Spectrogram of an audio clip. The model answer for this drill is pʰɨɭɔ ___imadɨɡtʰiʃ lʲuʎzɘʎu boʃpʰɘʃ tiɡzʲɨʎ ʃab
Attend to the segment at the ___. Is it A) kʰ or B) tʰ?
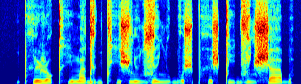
A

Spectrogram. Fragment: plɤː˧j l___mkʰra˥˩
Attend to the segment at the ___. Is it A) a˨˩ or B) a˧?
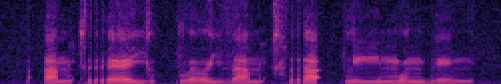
B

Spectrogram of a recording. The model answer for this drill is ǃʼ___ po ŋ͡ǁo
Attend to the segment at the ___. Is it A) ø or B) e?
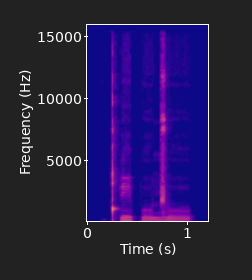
B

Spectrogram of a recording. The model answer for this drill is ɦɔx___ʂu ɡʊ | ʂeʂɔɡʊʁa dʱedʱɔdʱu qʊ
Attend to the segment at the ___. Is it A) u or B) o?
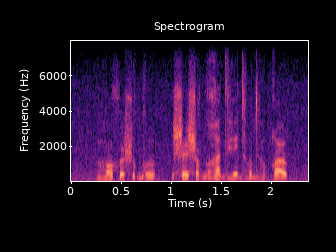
B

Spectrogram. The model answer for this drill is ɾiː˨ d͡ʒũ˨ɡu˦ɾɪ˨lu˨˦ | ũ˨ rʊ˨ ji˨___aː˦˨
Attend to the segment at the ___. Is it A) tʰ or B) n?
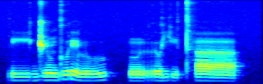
A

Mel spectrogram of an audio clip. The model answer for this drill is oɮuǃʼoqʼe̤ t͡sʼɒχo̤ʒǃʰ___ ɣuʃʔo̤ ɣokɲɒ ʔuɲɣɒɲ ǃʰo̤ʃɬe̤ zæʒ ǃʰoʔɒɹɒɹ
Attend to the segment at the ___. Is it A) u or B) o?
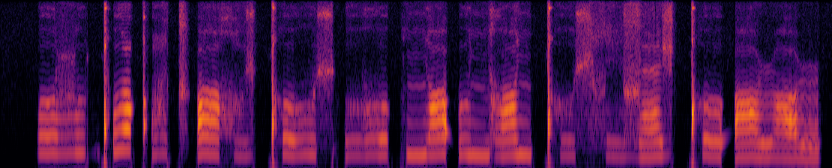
B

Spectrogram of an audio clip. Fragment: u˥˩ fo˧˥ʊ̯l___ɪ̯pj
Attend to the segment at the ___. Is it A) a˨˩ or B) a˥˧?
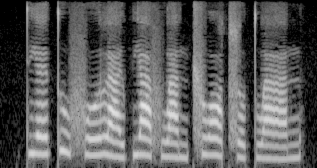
A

